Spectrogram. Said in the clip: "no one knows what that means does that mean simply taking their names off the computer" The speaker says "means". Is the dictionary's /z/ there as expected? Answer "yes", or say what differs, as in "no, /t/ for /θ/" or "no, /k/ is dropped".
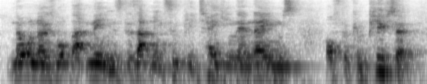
yes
